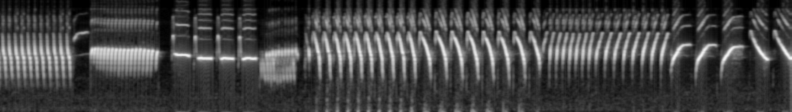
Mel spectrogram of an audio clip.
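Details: Canary chirping for training young birds: a quick trill, a buzzy phrase and several clear whistled notes, then a long run of repeated down-slurred chirps speeding up.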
